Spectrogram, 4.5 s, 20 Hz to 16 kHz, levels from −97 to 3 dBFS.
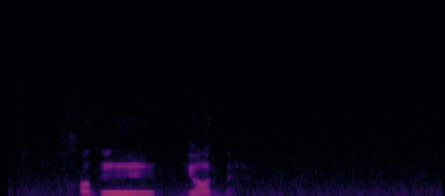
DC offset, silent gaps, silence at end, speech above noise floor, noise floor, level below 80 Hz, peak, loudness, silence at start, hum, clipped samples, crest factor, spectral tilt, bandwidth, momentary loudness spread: under 0.1%; none; 0.05 s; 23 dB; -82 dBFS; under -90 dBFS; -46 dBFS; -60 LUFS; 0.15 s; none; under 0.1%; 18 dB; -4 dB/octave; 11 kHz; 7 LU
